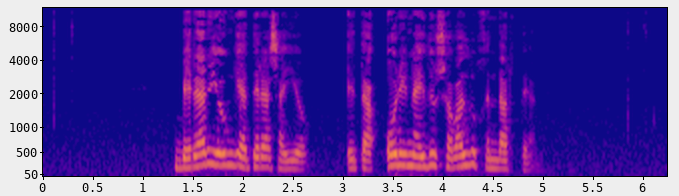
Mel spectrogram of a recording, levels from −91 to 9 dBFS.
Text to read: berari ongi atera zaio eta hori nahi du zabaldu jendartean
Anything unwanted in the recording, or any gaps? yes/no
no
